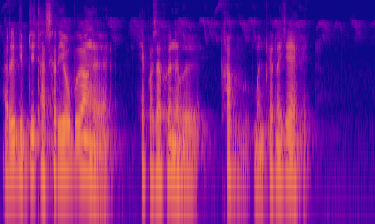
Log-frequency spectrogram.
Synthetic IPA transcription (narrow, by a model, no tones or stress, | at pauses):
aɾɯbip̚titʰasaɾjawbɯaŋɯ | hepʰɔzap̚hɯnːɯbɯ | kʰabmɯnpʰeɾnajzajakʰɯ̰j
